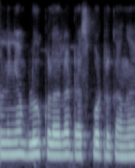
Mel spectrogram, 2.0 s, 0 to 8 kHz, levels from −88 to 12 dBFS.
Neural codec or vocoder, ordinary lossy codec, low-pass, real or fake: none; Opus, 24 kbps; 7.2 kHz; real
